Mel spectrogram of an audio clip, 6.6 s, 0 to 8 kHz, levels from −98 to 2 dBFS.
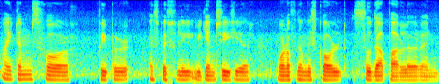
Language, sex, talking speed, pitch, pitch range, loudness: English, male, 155 wpm, 105 Hz, 105-110 Hz, -19 LUFS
